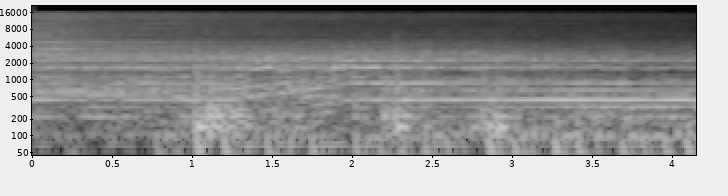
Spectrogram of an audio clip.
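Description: Gibson electric guitar holding ringing, sustained notes, with a note sliding up in pitch between one and two seconds in, over light drum-kit playing in an improvised rock jam.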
